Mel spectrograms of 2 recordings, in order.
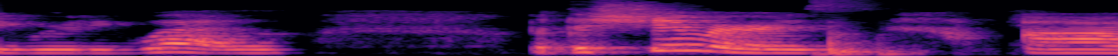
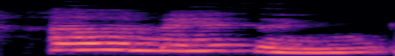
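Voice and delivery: high, loud, over-the-top gushing; mock gushing; 7 semitones higher, 4 dB louder than usual. Irish woman mocking over-the-top praise, hammed-up gush. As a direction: ham up the gush you'd never say. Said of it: "we don't, like, say, like".

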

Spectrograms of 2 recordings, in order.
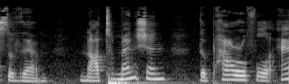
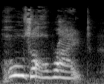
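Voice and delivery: high, loud outraged retort; indignant yell; 10 semitones higher, 5 dB louder than usual. A narrator's reading. Grandma disputing George's reassurance, yelling. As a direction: yell the question back at them. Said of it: "she yelled".

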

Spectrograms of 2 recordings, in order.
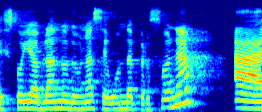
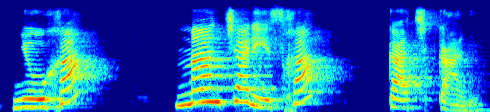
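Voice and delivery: slow repeat; 3 semitones higher, 5 dB louder, slower than usual. Shown as a demonstration. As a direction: repeat it spaced out for the class.

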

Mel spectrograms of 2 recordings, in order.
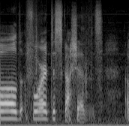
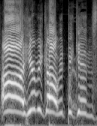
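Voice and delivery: excited; 7 semitones higher, 15 dB louder than usual. Real, not acted. Excited at new order.

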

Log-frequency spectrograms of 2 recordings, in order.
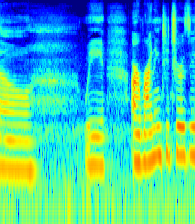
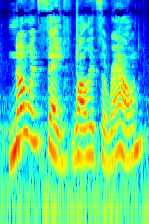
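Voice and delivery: squeaked; 3 semitones higher, 9 dB louder than usual. Acted. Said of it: "squeaked Mouse".

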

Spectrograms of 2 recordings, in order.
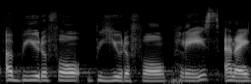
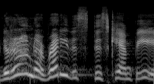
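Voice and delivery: high, pleading refusal; arguing with the voice of God, high and pleading; panicked protest; 9 semitones higher, 3 dB louder, faster than usual. Retold or imitated. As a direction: push back in a rising panic. Arguing with God's voice.

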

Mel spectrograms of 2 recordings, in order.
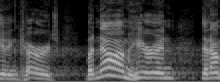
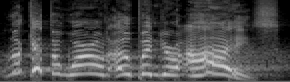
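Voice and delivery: high, loud preaching cry; urgent shout; 7 semitones higher, 5 dB louder, slower than usual. Real, not acted. Preacher urging the congregation to see evil, shouting. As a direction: shout it to wake them up, drawing out the end.

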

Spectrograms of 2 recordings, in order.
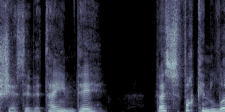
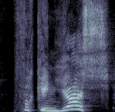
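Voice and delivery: much higher, louder burst of joy; goal celebration; 13 semitones higher, 4 dB louder, much slower than usual. Acted. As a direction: cheer the scrappy goal.

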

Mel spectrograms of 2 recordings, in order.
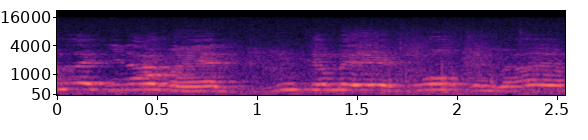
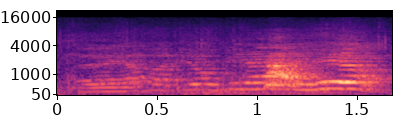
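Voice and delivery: shouting; 14 dB louder than usual. Real, not acted. Suspect yelling through door.

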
